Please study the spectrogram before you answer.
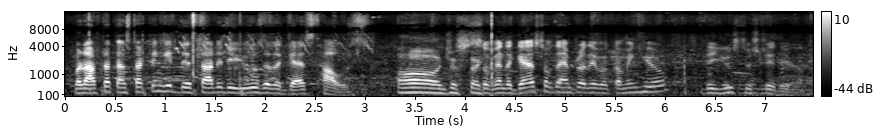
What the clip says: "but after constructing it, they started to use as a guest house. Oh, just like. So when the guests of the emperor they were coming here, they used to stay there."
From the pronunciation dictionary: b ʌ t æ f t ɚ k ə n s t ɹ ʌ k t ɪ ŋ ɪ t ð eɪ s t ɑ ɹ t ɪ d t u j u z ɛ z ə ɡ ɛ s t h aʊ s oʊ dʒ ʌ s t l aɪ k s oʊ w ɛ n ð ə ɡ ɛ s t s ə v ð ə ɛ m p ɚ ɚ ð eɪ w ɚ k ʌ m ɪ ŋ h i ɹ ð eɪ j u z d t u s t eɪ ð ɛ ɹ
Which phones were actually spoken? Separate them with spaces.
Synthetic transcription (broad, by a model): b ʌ t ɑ f t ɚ k ə n s t ɹ ʌ k t ɪ ŋ ɪ t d eɪ s t ɑ ɹ t ɪ d t u j u z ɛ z ə ɡ ɛ s t h aʊ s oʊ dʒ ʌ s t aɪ s oʊ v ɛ n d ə ɡ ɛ s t s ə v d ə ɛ m p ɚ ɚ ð eɪ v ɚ k ʌ m ɪ ŋ h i ɹ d eɪ j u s t u s t eɪ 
